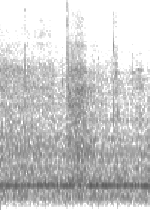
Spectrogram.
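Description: A faint steady hum at one pitch, with a light click about a second in.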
